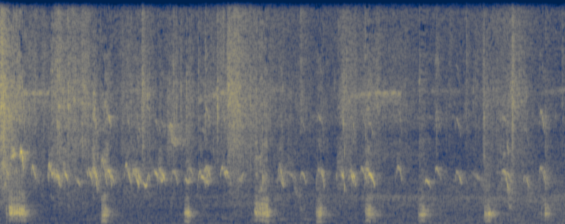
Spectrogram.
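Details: Many cute baby chicks chirping steadily, a dense stream of high, short descending peeps, punctuated roughly every half second by dull pecking knocks.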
